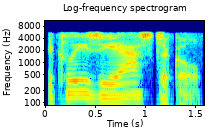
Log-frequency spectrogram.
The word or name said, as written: ecclesiastical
